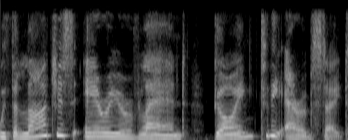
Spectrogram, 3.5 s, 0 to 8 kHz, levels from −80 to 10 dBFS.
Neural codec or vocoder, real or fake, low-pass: none; real; 7.2 kHz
